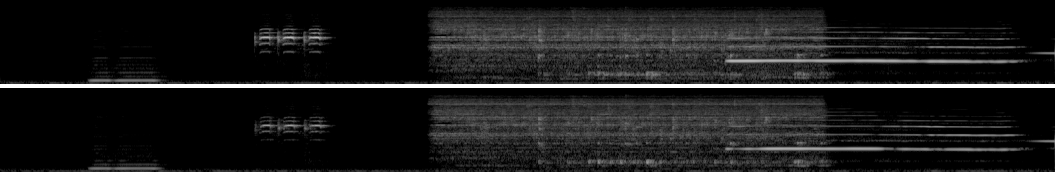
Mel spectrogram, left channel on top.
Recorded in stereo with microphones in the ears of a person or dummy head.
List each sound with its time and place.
0.9 s a phone buzzing: 20° left (ahead or behind), 1.5 m
2.5 s a bird: 45° left (ahead or behind), 0.6 m
4.3 s a running tap: 10° left (ahead or behind), 1.5 m
7.2 s a flute: 10° left (ahead or behind), 1.4 m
